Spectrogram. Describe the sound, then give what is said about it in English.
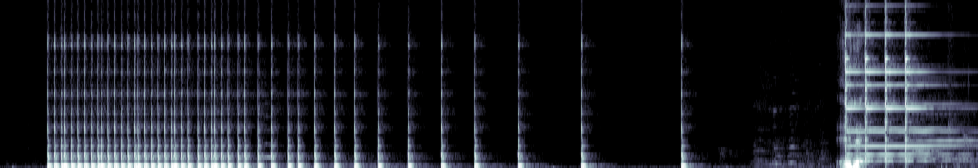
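A spinning wheel clicks rapidly, its ticks slowing and spacing out until it stops and lands on a topic, then a bright, ringing bell chimes loudly three times, its tone lingering as it fades. “Triple bell.”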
